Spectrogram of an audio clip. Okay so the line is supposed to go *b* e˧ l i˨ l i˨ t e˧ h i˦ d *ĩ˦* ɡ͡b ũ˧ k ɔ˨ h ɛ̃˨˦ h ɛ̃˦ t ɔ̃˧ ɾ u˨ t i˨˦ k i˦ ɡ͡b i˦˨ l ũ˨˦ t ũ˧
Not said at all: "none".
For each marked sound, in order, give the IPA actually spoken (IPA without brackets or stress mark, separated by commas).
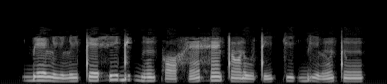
ɡ͡b, i˦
